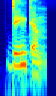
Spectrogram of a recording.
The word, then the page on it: dinkum: Indian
